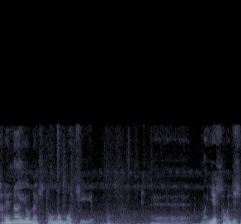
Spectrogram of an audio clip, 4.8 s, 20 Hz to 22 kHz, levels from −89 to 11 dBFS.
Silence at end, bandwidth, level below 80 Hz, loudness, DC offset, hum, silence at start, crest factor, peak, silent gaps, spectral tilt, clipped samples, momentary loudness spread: 0 s; 10.5 kHz; -46 dBFS; -35 LUFS; under 0.1%; none; 0 s; 18 dB; -16 dBFS; none; -7 dB/octave; under 0.1%; 20 LU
